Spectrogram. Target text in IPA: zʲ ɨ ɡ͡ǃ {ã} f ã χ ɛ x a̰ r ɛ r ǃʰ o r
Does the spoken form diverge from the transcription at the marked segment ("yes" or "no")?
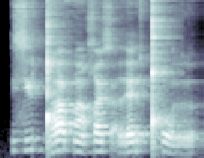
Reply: yes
